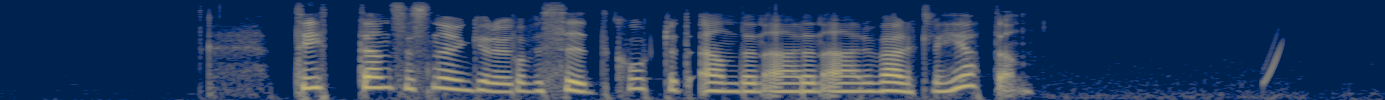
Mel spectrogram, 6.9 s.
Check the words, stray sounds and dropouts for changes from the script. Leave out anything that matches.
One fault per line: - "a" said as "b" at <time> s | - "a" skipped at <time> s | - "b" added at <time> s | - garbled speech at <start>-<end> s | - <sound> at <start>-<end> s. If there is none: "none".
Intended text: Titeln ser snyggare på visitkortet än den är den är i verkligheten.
- chirp at 6.3-6.4 s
